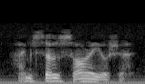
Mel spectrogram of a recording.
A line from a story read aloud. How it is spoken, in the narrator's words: Palin said gently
